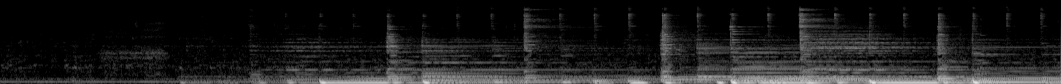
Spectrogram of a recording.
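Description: Recorded music played over a vintage Sansui 210 receiver and Sansui S990 three-way speakers, heard in the room. A faint low hum comes first; the music fades in about two seconds in and is playing loud from about three seconds.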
